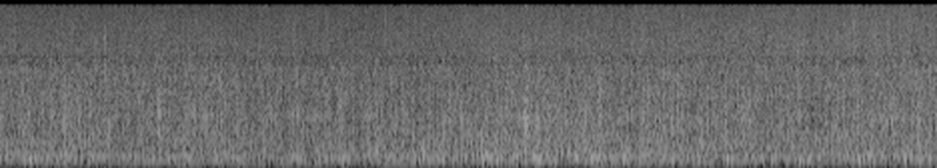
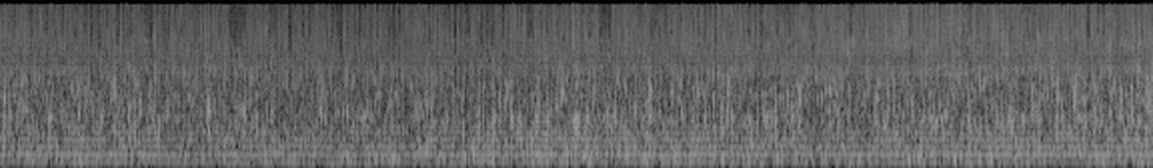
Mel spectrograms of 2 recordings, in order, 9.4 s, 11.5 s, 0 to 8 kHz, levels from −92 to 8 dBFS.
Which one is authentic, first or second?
first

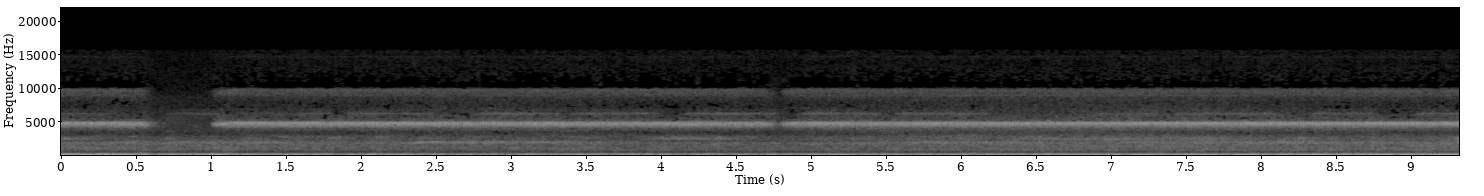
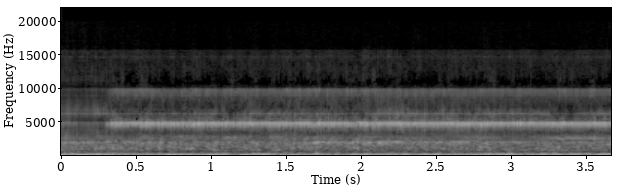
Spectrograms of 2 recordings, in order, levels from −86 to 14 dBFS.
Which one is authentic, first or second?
first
